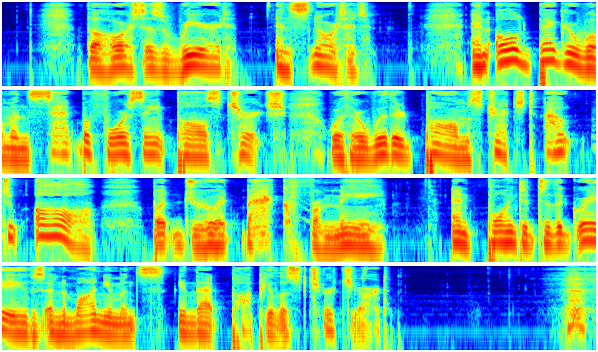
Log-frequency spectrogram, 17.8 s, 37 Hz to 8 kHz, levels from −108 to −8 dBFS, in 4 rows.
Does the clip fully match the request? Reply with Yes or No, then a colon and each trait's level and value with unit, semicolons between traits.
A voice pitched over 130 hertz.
No: low, 115 Hz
